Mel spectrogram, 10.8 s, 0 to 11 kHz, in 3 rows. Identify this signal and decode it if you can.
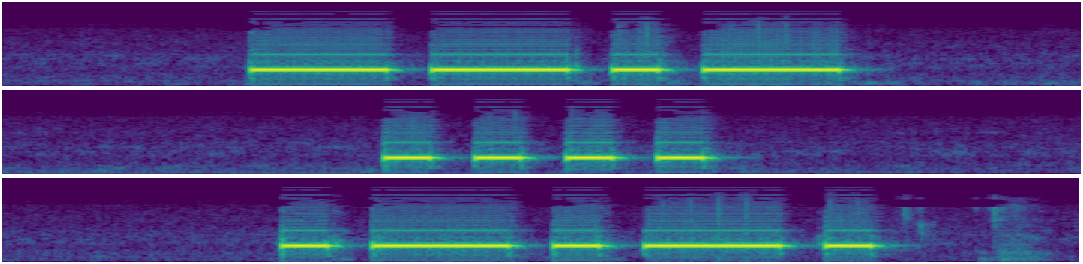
Morse code, heard as a keyed tone, about 8 wpm, 650 Hz. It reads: Q H <AR>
